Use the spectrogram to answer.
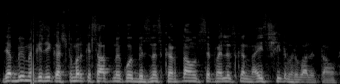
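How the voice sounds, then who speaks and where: A middle-aged man giving a motivational sales lecture, animated, slowly repeating key phrases for emphasis. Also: mid-range voice. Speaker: sales trainer.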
